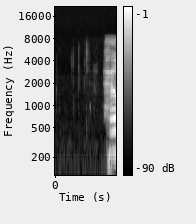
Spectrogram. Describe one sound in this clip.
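A woman speaks clearly close to a microphone.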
